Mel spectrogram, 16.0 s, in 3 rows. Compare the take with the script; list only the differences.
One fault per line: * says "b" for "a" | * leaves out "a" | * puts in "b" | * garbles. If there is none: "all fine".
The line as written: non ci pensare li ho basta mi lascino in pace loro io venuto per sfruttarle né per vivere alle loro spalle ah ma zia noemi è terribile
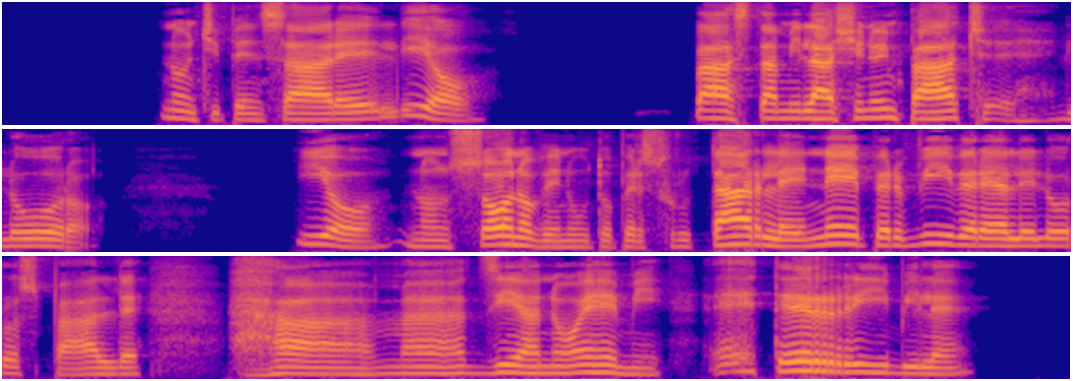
* puts in "non sono"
